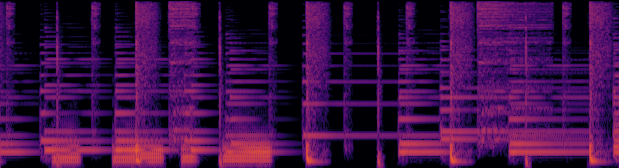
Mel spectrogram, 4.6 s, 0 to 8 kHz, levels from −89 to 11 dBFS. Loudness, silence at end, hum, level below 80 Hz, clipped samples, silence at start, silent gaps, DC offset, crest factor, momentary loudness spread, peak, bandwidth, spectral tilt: -37 LUFS; 0 s; none; -60 dBFS; under 0.1%; 0 s; none; under 0.1%; 20 dB; 7 LU; -16 dBFS; 8 kHz; -4.5 dB/octave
